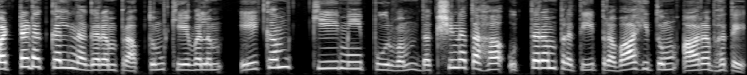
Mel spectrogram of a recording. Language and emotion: Sanskrit, neutral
